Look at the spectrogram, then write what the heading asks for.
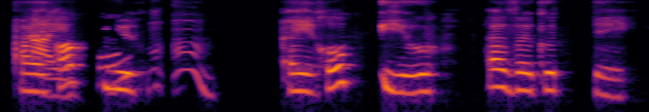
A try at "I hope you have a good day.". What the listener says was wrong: Dikit lagi, good day-nya jangan dipisah.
